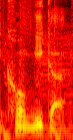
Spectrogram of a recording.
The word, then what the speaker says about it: Comica: years using comica products I've been saying it wrong and it's actually comica but anyways here is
